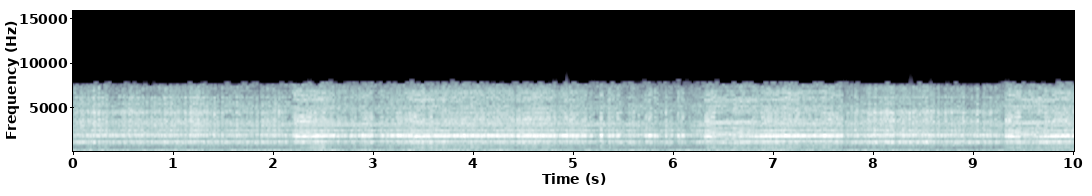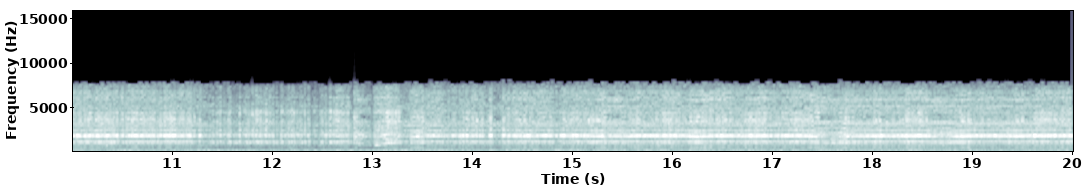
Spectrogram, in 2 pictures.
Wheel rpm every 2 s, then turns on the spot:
160, 160, 160, 160, 160, 160, 150, 160, 160, 160.
none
